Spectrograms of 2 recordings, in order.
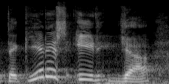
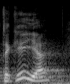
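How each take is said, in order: First: Every sound of the phrase is pronounced clearly. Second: Many sounds are dropped, squeezing it into three syllables.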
